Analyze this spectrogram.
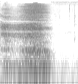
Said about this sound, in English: Ooh, it's kind of tiring, as you can tell by my yawn, but nonetheless, I digress.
